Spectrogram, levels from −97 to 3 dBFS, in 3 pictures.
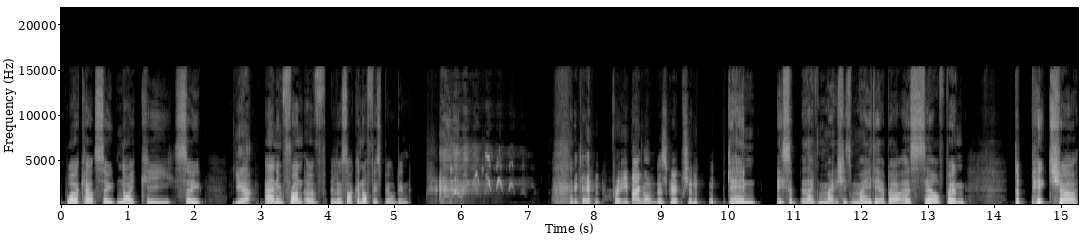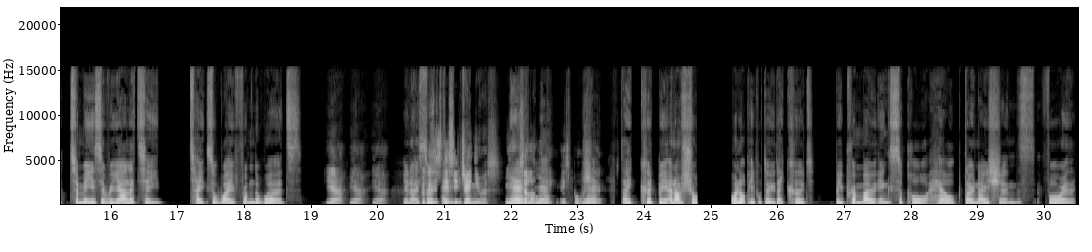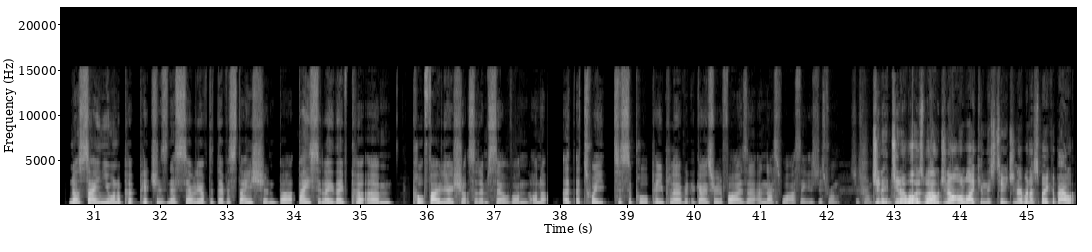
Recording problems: audio freezing; at 25 s for 0.5 s

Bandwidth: 15 kHz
